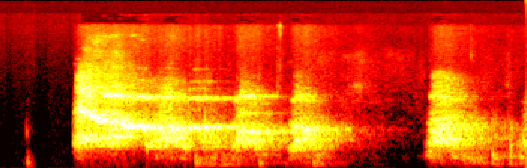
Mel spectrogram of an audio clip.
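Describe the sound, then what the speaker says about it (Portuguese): A puppy gives a short yip, then a long run of barking and whimpering whines, pauses briefly, and resumes. It sounds close and indoors, with no talking. "Ainda por cima tenho aqui um cachorro."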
